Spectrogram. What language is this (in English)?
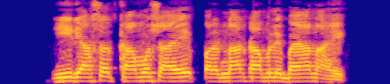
Sindhi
